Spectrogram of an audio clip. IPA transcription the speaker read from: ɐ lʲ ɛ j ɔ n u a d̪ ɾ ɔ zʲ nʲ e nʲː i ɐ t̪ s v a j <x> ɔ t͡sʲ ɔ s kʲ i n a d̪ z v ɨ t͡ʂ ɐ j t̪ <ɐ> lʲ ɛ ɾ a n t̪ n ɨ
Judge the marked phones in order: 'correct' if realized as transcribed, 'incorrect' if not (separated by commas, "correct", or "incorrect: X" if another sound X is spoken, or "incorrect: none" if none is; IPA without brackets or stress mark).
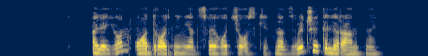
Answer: incorrect: ɣ, correct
